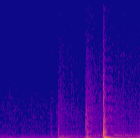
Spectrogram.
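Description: Near silence, then a few separate keystrokes on a computer keyboard in the second half.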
